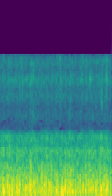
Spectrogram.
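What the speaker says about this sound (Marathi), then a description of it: "मुसळधार पाऊस चालू आहे बघा" Heavy monsoon rain pouring down in a village beside a flooding river, a dense, loud, steady hiss of drops beating on surfaces with no pauses.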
